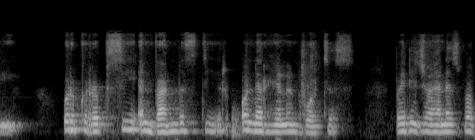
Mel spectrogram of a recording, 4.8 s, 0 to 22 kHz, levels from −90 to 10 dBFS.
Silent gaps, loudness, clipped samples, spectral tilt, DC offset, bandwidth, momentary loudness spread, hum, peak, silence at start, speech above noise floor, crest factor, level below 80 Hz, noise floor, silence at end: none; -26 LUFS; under 0.1%; -6.5 dB/octave; under 0.1%; 9.6 kHz; 11 LU; none; -6 dBFS; 0 s; 21 dB; 20 dB; -64 dBFS; -46 dBFS; 0 s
